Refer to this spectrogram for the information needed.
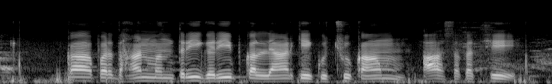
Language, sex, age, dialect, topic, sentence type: Chhattisgarhi, male, 18-24, Western/Budati/Khatahi, banking, question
